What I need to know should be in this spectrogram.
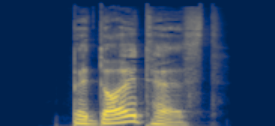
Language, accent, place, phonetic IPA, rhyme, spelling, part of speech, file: German, Germany, Berlin, [bəˈdɔɪ̯təst], -ɔɪ̯təst, bedeutest, verb, De-bedeutest.ogg
- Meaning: inflection of bedeuten: 1. second-person singular present 2. second-person singular subjunctive I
